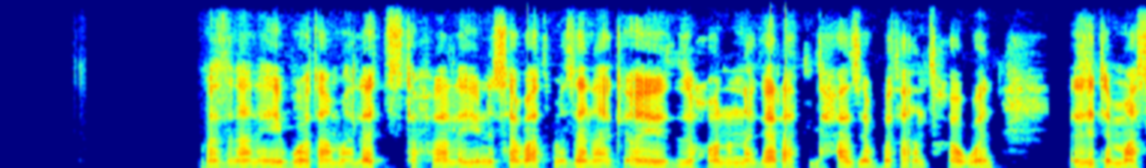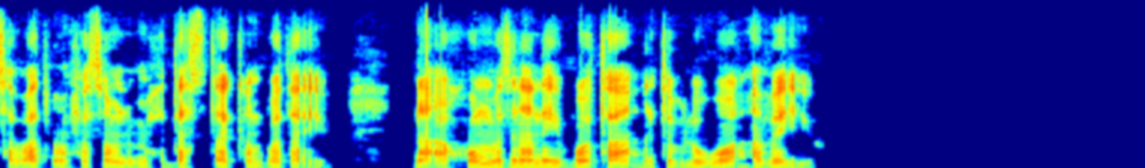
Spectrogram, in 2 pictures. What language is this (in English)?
Tigrinya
